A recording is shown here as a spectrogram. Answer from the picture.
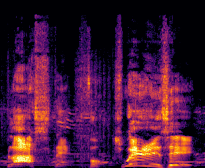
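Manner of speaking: high, loud furious roar; thundering fury. A narrator's reading. Lord Percy thundering in fury at losing the fox. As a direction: rage at the vanished fox. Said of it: "thundered Lord Percy in his fury".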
